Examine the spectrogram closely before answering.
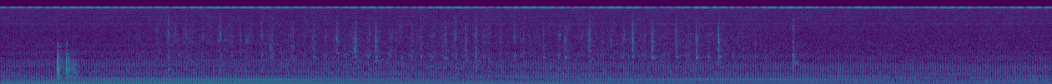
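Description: Wire whisk ticking against a stainless steel bowl, beating oil into an egg yolk to emulsify it into mayonnaise, with a single knock about half a second in. The ticks come several a second, then thin out over the last few seconds, over a steady low hum.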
